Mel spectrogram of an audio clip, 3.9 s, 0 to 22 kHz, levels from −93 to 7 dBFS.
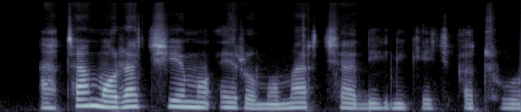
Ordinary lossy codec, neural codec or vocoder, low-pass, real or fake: none; codec, 44.1 kHz, 7.8 kbps, DAC; 19.8 kHz; fake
